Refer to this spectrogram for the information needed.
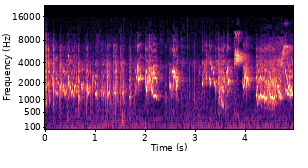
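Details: Budgerigar pet chattering in scratchy squawks and chirps, with a few sharp rising squeaks among the dense warble.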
